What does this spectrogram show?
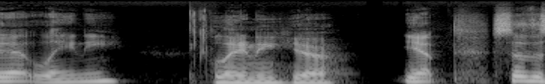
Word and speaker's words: Laney: the Laney so how do you say that Laney Laney yeah yep so the Soldano SLO 100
